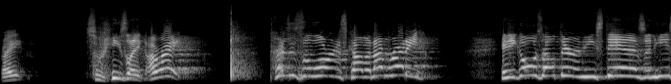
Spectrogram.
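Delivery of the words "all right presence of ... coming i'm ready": high, keyed-up readiness; eager anticipation. Acted. Preacher acts out Elijah awaiting the Lord, eager. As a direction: pitch it up, raring to go.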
